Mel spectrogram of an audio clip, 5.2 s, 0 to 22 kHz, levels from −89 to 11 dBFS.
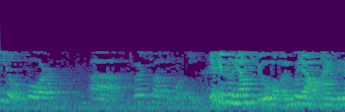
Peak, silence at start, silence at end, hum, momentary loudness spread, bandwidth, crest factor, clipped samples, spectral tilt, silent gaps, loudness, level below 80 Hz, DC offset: -8 dBFS; 0 s; 0 s; none; 16 LU; 4.1 kHz; 18 dB; under 0.1%; -9.5 dB/octave; none; -24 LUFS; -54 dBFS; under 0.1%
